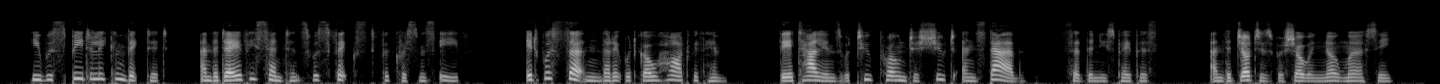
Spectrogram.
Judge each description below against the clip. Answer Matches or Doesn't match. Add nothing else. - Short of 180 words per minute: Doesn't match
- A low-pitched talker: Doesn't match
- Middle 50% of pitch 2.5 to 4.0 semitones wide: Doesn't match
